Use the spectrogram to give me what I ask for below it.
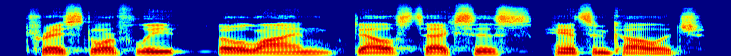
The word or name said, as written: Trace Norfleet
